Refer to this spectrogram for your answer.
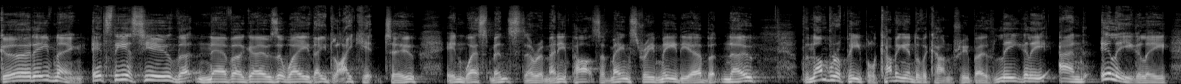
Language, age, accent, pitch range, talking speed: English, 50-69, British, 95-145 Hz, 185 wpm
